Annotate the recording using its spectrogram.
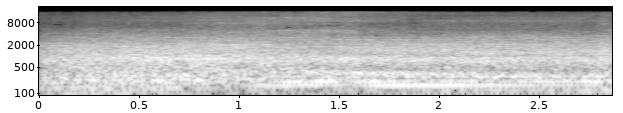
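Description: A bus engine idles with a low drone.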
